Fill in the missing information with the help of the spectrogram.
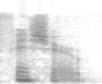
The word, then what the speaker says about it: Fisers: And her last name is spelled F-I-S-E-R-S, even though it's pronounced Fisher, Bernadette Fisher.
